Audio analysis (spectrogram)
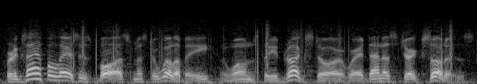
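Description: A man's voice: mid-range voice, very animated, moderate pace, darkish tone, slight background noise, low-quality recording. A man announcing and narrating a 1940s radio show in a projected, theatrical manner. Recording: 1940s radio broadcast with music.

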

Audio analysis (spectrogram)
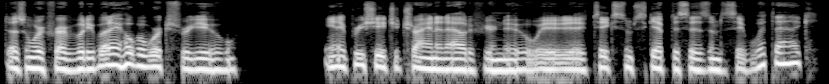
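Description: A man hosting a bedtime podcast in a rambling, halting monologue, often interrupting himself and poking fun at himself. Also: mid-range voice, creaky, no echo, clean studio sound. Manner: meandering, halting, self-interrupting; self-deprecating. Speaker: podcast host.

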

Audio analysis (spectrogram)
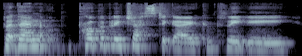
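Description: A woman's voice: medium pitch, fairly bright tone. A woman in her late thirties from rural mid Wales, chatting casually and informally as a podcast guest. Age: late 30s. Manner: chatty, informal, quick to laugh. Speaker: interview guest, charity founder.

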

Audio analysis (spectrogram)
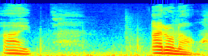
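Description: A woman's voice: medium pitch, takes it slowly, slight background noise, natural voice. A woman playing a grieving, hesitant, sentimental woman in her thirties in naturalistic audio drama dialogue. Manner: hesitant, subdued.

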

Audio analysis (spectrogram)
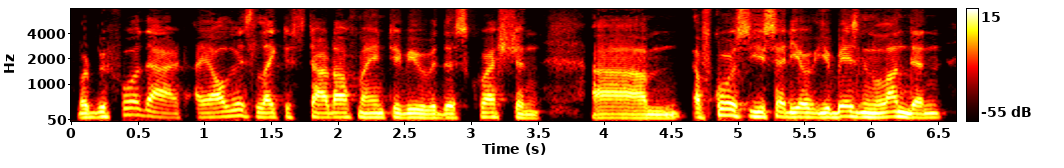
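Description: A man hosting an interview podcast, polite and halting with many fillers. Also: fairly low pitch, a little mellow, no room sound. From Canada. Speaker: podcast host.

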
